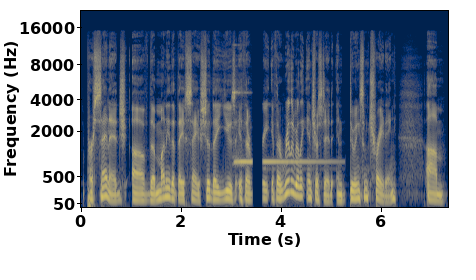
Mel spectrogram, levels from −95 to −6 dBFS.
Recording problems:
doorbell; noticeable; from 3 to 5 s; peak 4 dB below the speech
audio cutting out; at 3.5 s

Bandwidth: 15 kHz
